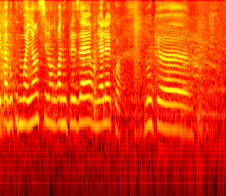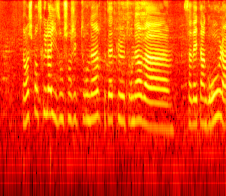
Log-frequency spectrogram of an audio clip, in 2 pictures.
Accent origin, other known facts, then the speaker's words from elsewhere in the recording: Paris, Île-de-France, France; born there; je suis née à Paris, j'aime être à Paris.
